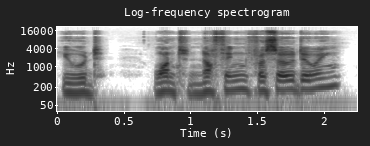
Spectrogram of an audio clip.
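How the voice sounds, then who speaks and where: A man's voice: fairly high pitch, normal speed, no echo, clean studio sound, pitched above the performer's own voice, natural voice. A man voicing a brusque, stern middle-aged lawyer who speaks in curt, clipped, commanding sentences. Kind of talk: audiobook character voice.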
